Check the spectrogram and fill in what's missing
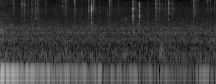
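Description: Keys on a computer keyboard tapped sparsely and faintly, a few scattered clicks over a low steady hum with no talking.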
